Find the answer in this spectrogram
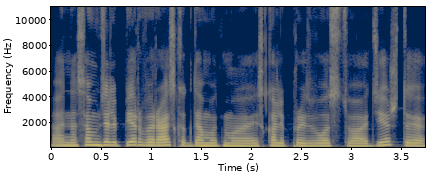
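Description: The dark, mellow tone comes through a dry, close sound with no echo on a very clean recording with a silent background. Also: woman. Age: 30s. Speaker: co-founder of a children's clothing brand, former florist. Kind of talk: casual interview.

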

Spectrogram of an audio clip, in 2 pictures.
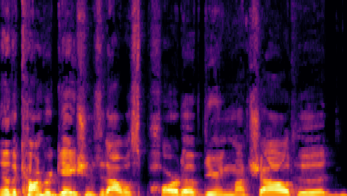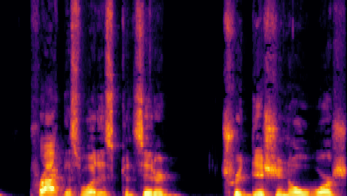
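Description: This man has a high pitch with ordinary pitch variation, captured on a very clean recording with a silent background. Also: moderate pace. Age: 50s. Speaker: podcast host and preacher. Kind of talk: solo podcast monologue.

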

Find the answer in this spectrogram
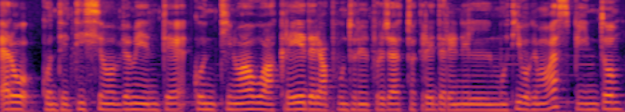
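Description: A woman with a very deep, low pitch speaks at a fairly quick pace with hardly any pauses. Her intonation is monotone and flat, with music in the background. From Italy, Perugia (Umbria). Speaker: illustrator. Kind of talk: casual interview chat. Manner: hesitant, many fillers.

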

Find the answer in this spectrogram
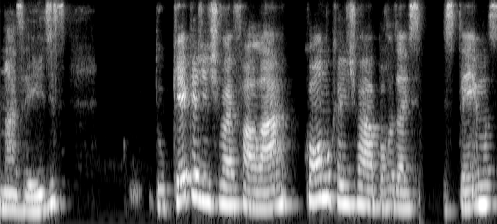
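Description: A woman talks at a fairly quick pace in a medium pitch. Her voice is somewhat breathy, with ordinary pitch variation. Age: 30s. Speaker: political scientist and community activist. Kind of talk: interview. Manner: casual, filler-heavy.

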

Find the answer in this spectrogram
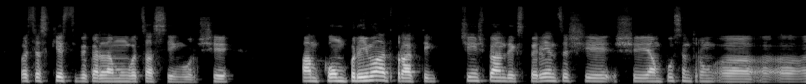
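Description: A man with a normal speaking voice and a fairly high pitch speaks at a moderate pace in fairly even intonation, in a dry, close sound with no echo. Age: 30s. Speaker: tech entrepreneur. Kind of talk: interview on a live stream.

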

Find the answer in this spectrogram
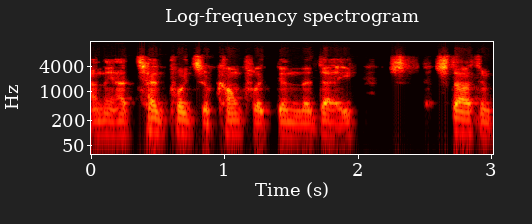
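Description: A man talks at a very fast pace in a Liverpool accent. The sound is dry and close, with no echo. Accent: Liverpool Scouse. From Liverpool, England. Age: 60s. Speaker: sales consultant and author. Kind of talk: interview, conversational explanation.

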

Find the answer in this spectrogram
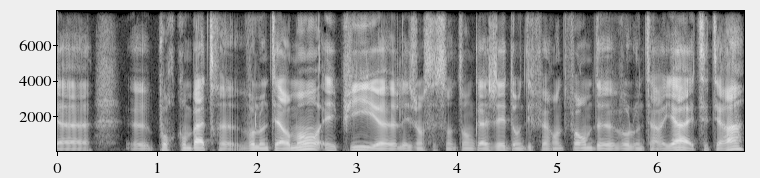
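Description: The voice has a dark, mellow tone, ordinary pitch variation and a fairly slow pace. The sound is dry and close with no echo, in a very clean recording with a silent background. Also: man. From England, London. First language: English (speaking French). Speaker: war reporter, TV journalist. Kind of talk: interview conversation.

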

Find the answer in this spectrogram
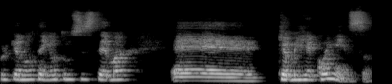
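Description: Here a woman uses a plain, everyday voice with ordinary pitch variation. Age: 30s. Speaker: activist and social scientist. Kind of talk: casual chat.

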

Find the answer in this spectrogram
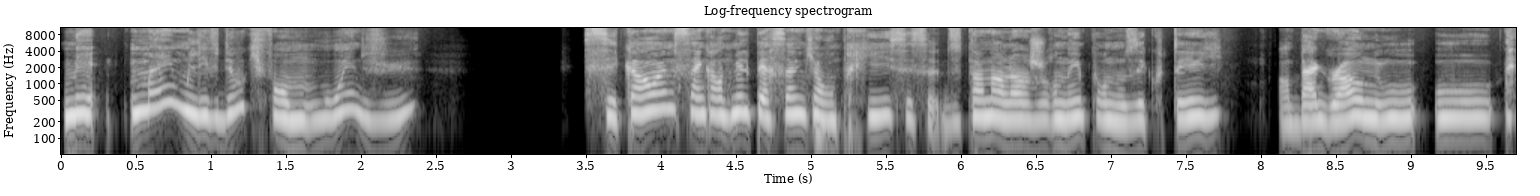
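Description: A woman with a high pitch and a dark, mellow tone talks at a fairly slow pace with long, frequent pauses, recorded dry and close with no echo. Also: ordinary pitch variation. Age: 30s. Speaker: YouTuber. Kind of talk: casual chat.

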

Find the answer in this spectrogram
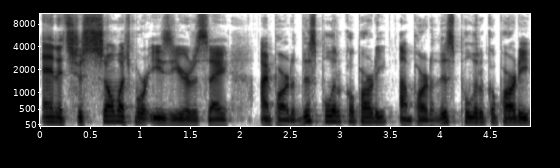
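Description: In a very clean recording with a silent background, a man with an American accent has an ordinary speaking voice, medium pitch and ordinary pitch variation. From New York. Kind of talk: casual religious discussion.

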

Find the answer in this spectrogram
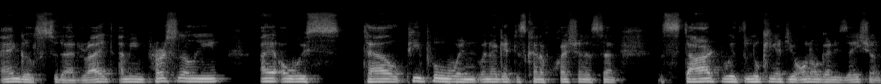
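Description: A man at medium pitch speaks at a moderate pace in a dark, mellow tone with fairly even intonation. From third culture kid, Sri Lanka and Germany. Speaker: social entrepreneur and lecturer. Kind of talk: interview. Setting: remote call.

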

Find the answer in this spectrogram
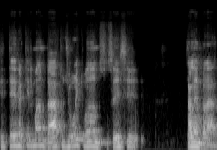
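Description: A somewhat breathy male voice. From Minas Gerais interior, Brazil. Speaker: judge, electoral court president. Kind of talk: interview. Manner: formal.

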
